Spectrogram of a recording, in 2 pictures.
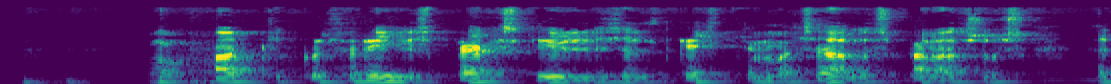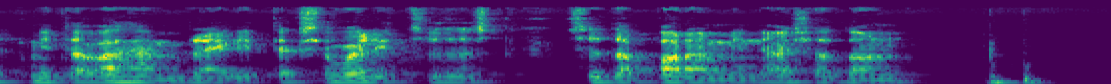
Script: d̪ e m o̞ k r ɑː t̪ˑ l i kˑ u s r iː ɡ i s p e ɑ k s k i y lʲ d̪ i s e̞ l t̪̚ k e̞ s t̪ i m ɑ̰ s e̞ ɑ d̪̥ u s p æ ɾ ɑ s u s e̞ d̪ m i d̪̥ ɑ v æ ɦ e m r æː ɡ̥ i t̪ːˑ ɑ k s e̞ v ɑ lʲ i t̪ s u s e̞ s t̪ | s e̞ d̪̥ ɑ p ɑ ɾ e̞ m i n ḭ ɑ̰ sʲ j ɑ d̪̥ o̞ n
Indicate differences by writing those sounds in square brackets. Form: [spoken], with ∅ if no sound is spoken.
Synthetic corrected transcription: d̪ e m o̞ k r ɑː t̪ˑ l i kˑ u s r iː ɡ i s p e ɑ k s k i y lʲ d̪ i s e̞ l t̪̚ k e̞ [h] t̪ i m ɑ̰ s e̞ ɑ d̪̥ u s p æ ɾ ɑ s u s e̞ [t̪] m i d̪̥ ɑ v æ ɦ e m r æː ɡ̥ i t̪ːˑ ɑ k s e̞ v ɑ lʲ i t̪ s u s e̞ s t̪ | s e̞ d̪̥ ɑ p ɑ ɾ e̞ m i n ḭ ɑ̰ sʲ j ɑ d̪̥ o̞ n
